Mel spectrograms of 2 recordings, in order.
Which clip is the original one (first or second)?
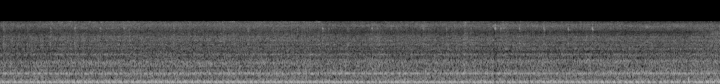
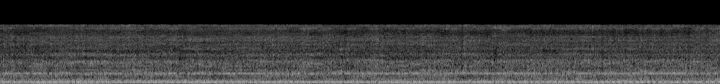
first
